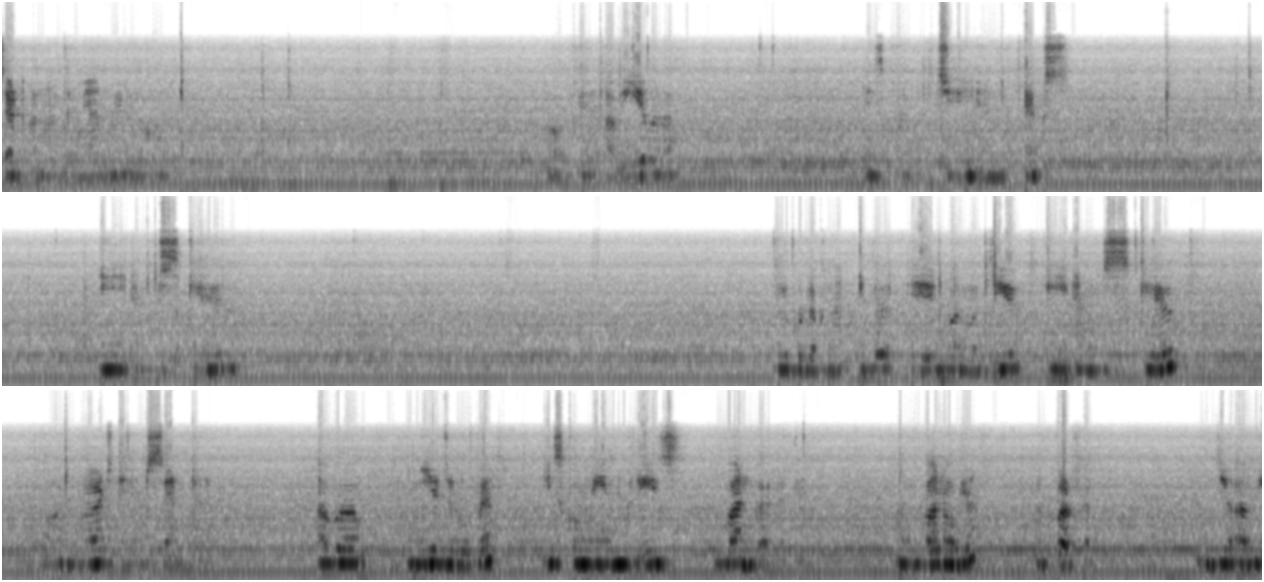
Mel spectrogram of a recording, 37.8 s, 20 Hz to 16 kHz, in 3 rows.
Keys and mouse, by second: 3.8 Tab, 4.4 Tab, 6.3 alt+click, 7.6 alt+click, 9.2 g, 13.2 e, 21.9 e, 25.8 m, 29.9 alt+click, 31.6-33.2 drag, 34.1 Tab, 35.2 Tab.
